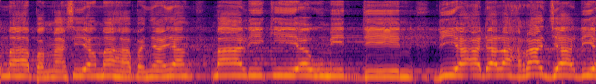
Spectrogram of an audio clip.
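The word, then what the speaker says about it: مالك: Kalau dibaca pendek Maliki yaumiddin, itu artinya raja. Malik itu artinya raja. Kalau dibaca panjang Maliki yaumiddin, dan ini bacaan yang masyhur, yang terkenal di seluruh dunia. Bacanya mimnya dibaca panjang.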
